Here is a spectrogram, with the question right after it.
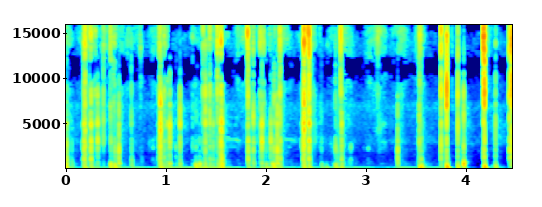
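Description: Long nails and fingertips tap and scratch the lower camera area on the back of a smartphone in a clear hard plastic floral case, while the phone itself records. Quick, dry taps that die away almost instantly are mixed with soft scratching. The sound is close and bass-heavy, with a low hum underneath.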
